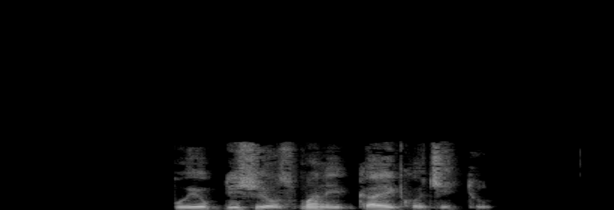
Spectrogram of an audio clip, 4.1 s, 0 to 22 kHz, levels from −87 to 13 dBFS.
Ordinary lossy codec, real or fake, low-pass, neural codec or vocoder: MP3, 32 kbps; fake; 7.2 kHz; codec, 16 kHz, 2 kbps, X-Codec, WavLM features, trained on Multilingual LibriSpeech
